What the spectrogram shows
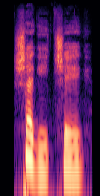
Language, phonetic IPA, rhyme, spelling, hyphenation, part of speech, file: Hungarian, [ˈʃɛɡiːt͡ʃːeːɡ], -eːɡ, segítség, se‧gít‧ség, noun / interjection, Hu-segítség.ogg
- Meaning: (noun) help (action given to provide assistance); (interjection) Help! (cry of distress or an urgent request for assistance)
